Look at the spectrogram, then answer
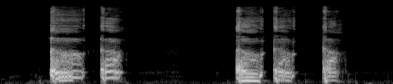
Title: Girl Coughing 424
